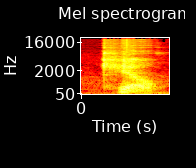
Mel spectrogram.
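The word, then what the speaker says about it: kiln: into the kill and that should be our word for the day kill kil n very easy it is just a high temperature firing oven for ceramics it's not the word or the mean of the work it's like catnip it's the way you pronounce it the end and kill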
